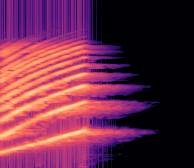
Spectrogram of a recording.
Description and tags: RedAlert Klaxon STTOS recreated
Recreation from scratch of the "red alert" sound used in the original series of Star Trek. Totally synthetic, created mathematically in Cool Edit Pro. Loopable.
